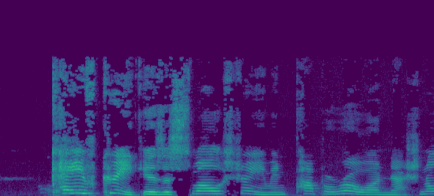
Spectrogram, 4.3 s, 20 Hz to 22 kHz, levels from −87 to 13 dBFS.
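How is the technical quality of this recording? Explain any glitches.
The recording has one glitch, an automatic gain rise in the second half. From 2.01 s, just after "is a", to the end at about 4.35 s, the level swells gradually. After the input dropped by about 11 dB as the talker moved back around 1.5 s, the gain control slowly raised its gain to compensate, lifting the voice and the room noise together.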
